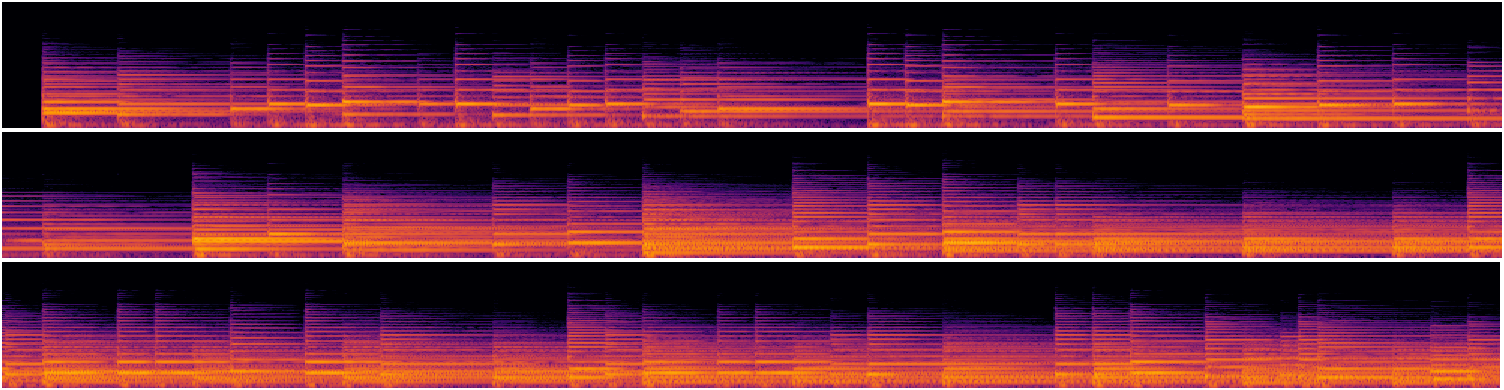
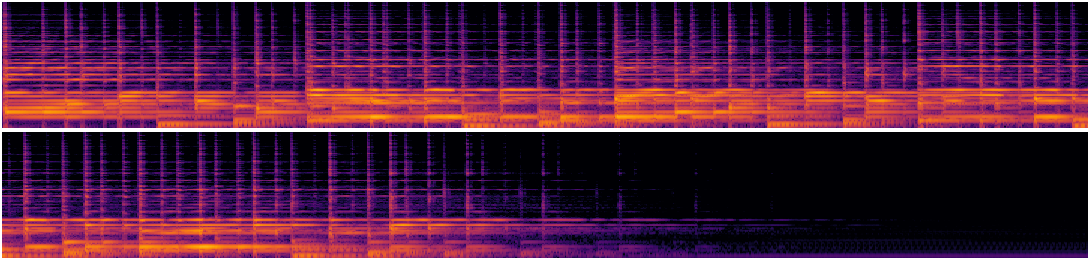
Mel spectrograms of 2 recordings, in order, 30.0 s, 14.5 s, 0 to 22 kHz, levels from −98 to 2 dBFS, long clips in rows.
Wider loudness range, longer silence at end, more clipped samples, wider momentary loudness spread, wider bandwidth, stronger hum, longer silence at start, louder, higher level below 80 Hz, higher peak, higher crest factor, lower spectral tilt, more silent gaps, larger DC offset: second, 3 LU vs 11 LU; second, 0 s vs 3.5 s; neither; about the same, 9 LU vs 10 LU; second, 6.6 kHz vs over 20 kHz; second, none vs 50 Hz at -60 dBFS; first, 0.25 s vs 0 s; about the same, -24 LUFS vs -24 LUFS; about the same, -44 dBFS vs -46 dBFS; about the same, -6 dBFS vs -6 dBFS; about the same, 18 dB vs 20 dB; first, -9 dB/octave vs -4.5 dB/octave; neither; neither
